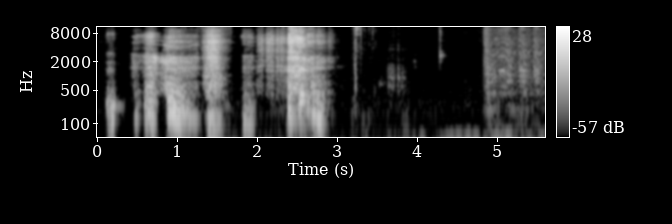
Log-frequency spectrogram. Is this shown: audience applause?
no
